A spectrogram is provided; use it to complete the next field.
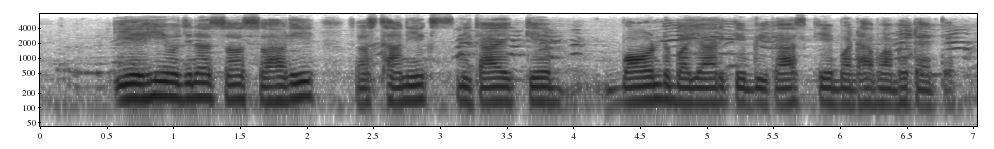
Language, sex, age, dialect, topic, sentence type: Maithili, male, 18-24, Eastern / Thethi, banking, statement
